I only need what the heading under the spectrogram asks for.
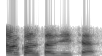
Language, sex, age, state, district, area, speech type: Maithili, female, 45-60, Bihar, Saharsa, rural, conversation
